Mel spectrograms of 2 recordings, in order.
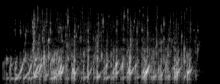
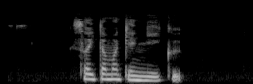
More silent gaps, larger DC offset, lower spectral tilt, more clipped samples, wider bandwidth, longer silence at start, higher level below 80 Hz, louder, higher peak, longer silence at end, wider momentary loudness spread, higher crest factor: neither; neither; second, -3.5 dB/octave vs -5 dB/octave; neither; first, 17 kHz vs 10.5 kHz; second, 0.05 s vs 0.2 s; first, -60 dBFS vs -74 dBFS; second, -26 LUFS vs -23 LUFS; first, -6 dBFS vs -10 dBFS; second, 0.2 s vs 0.75 s; second, 5 LU vs 10 LU; about the same, 20 dB vs 16 dB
